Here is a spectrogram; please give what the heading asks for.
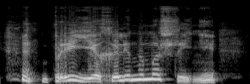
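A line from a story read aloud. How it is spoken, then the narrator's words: Laughing. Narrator (Russian): рассмеялся Уоррен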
